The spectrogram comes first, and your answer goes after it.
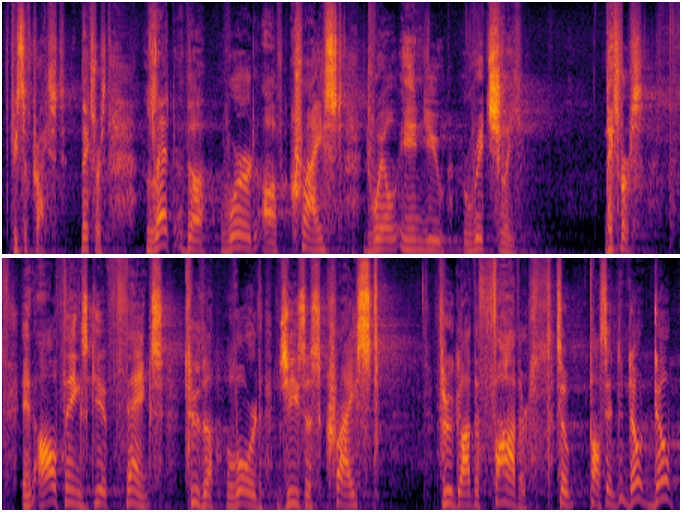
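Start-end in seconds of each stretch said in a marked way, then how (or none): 1.9-6.8 slow solemn scripture read. Acted. Pastor reading Colossians to congregation, slow solemn. 9.3-16.0 slow solemn scripture read. Acted. Pastor reading Colossians to congregation, slow solemn.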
